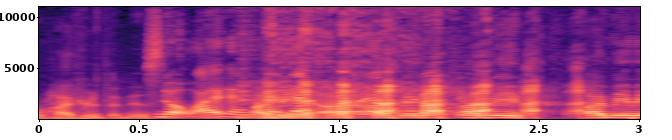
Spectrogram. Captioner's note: laughter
